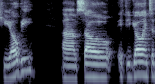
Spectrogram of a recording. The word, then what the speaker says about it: Huobi: second exchange, which is, I think it's pronounced Huobi.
